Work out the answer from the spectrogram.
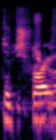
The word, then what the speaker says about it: Detroit: Like this is actually it's different pronunciations, right? Detroit versus Detroit.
